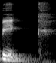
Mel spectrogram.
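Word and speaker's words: peak: উচ্চারণ হবে পিক পিক দুইটি উচ্চারণের মধ্যে পার্থক্য আছে তো এই পিক অর্থ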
